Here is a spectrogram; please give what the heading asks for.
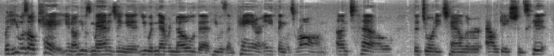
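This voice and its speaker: Poor audio captures a woman with a lowish, fairly bright voice who talks fairly quickly with hardly any pauses. The host and memoir author is counting down favorite songs, casually chatting and looking back on her life with candor.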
